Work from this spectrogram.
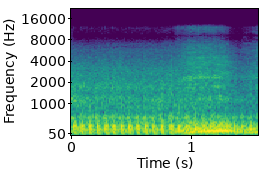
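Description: A Honda CRF450RL dirt bike engine held at full throttle, close and loud, with a rapid pulsing thump that smooths into a sustained higher drone as revs climb.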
